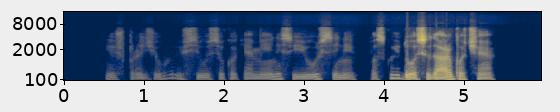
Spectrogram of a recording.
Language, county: Lithuanian, Telšiai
